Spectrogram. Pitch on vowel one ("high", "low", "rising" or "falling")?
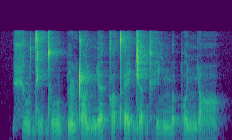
falling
